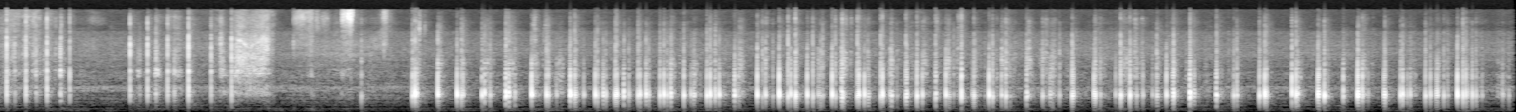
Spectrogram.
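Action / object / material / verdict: tap / fabric-covered hardcover notebook / cloth, board / none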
